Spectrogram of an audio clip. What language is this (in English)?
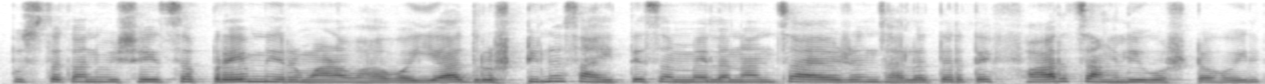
Marathi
